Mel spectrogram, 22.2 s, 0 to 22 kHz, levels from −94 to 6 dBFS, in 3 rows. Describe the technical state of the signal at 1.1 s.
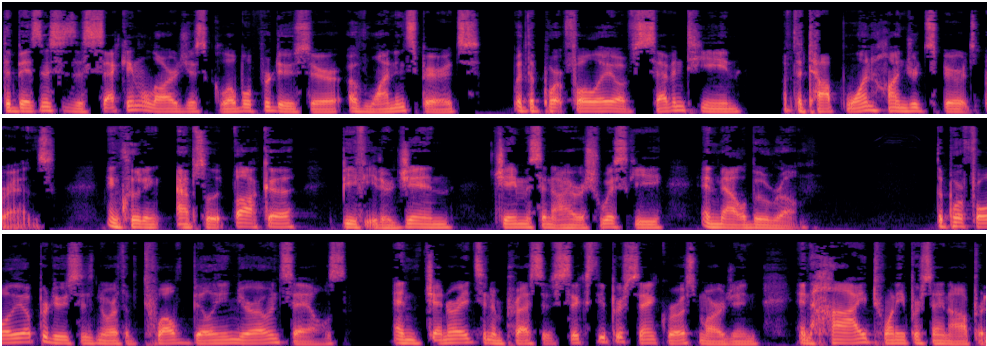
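At 1.1 s the speech signal is intact, with no audible fault.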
